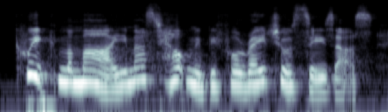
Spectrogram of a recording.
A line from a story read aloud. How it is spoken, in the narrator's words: said on a laugh, forcing the words out through the pins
